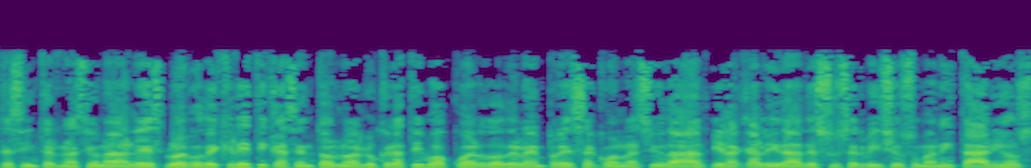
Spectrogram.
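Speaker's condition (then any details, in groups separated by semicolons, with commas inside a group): No condition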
